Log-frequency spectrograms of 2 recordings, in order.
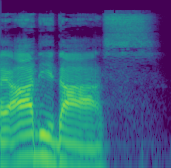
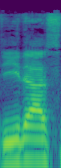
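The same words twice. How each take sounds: First: Adidas slowly as AH-dee-dahs; drawn-out German Adidas, AH-dee-dahs; German pronunciation. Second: Adidas said uh-DEE-duhs; American pronunciation. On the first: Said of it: "the German way". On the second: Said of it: "since you live in the United States". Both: Shown as a demonstration.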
